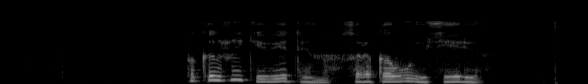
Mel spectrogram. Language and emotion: Russian, sad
